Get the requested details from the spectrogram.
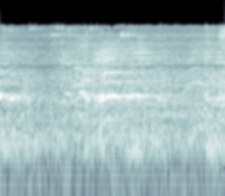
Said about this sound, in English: Leland takes the ball from him, dribbles.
